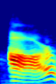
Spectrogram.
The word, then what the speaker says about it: are: with chair where chair this spy is r are you watching me r rhymes with star r star our last spy for today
